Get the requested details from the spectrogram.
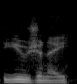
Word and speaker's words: Eugenie: It's pronounced Eugenie.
